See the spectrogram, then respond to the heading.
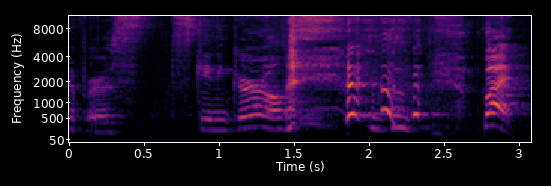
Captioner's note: Brandi chuckles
